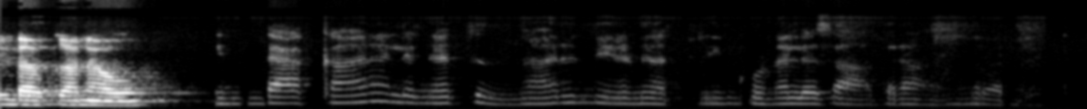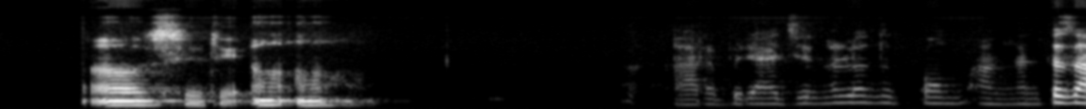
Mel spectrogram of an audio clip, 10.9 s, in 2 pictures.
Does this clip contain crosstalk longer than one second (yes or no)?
no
